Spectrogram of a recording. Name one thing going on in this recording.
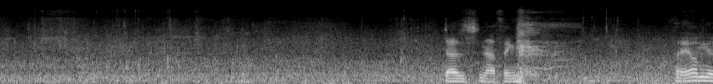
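Water laps and splashes against an inflatable boat.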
